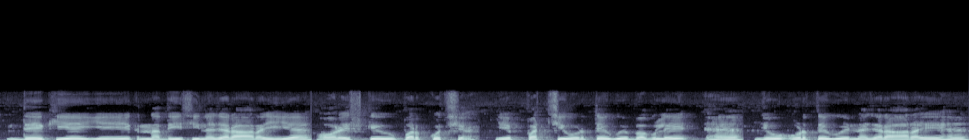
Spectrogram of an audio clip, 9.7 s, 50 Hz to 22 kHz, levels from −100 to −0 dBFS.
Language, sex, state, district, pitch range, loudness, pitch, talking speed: Hindi, male, Uttar Pradesh, Hamirpur, 150-170 Hz, -20 LUFS, 160 Hz, 160 wpm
